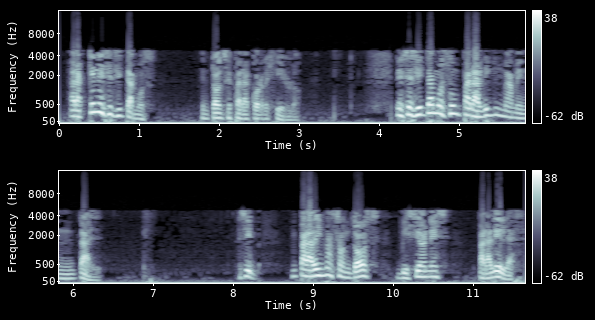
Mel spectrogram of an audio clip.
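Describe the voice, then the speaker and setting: A man's voice: fairly high pitch, breathy edge. A man from Argentina with an Argentine accent, giving a conversational podcast sermon and speaking directly to the listener. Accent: Argentine Spanish. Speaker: preacher.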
